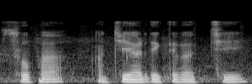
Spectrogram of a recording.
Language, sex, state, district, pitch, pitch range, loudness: Bengali, male, West Bengal, Cooch Behar, 110 Hz, 110-115 Hz, -15 LUFS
